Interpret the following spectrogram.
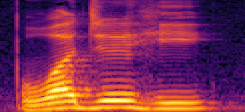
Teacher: وجہی جیم پہ بھی قلقلہ ہوگا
